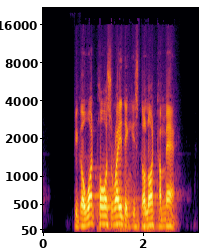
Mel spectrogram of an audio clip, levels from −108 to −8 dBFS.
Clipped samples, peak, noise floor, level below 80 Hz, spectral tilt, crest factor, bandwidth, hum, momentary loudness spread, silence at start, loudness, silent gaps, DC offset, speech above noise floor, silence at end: under 0.1%; -2 dBFS; -87 dBFS; -50 dBFS; -5.5 dB/octave; 16 dB; 10.5 kHz; none; 9 LU; 0.65 s; -16 LUFS; none; under 0.1%; 72 dB; 0.5 s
